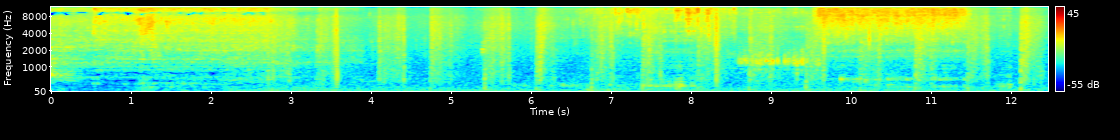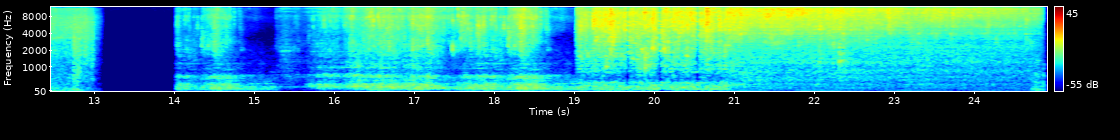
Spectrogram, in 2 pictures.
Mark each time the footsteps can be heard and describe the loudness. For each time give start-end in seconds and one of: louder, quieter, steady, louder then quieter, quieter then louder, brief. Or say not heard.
2.4-13.1 steady.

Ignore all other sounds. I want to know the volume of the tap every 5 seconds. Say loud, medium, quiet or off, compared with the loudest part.
loud, loud, loud, loud, medium.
